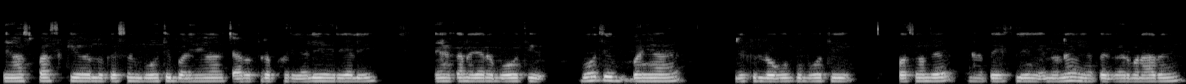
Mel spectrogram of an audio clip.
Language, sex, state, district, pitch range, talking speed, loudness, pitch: Hindi, male, Bihar, Jahanabad, 150-155 Hz, 190 wpm, -18 LUFS, 150 Hz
